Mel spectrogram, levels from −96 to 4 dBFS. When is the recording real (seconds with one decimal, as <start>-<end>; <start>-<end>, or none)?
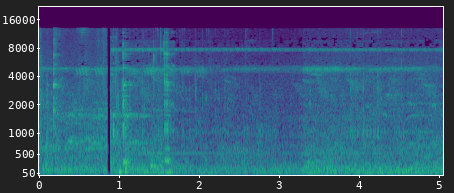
0.0-5.1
